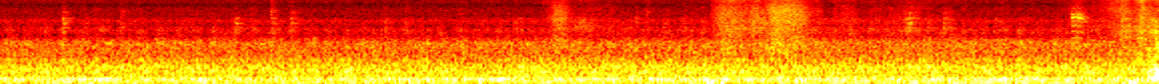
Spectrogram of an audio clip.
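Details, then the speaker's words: Industrial ceiling fan in worse shape than its pair, steady low motor hum with a rough gritty rustle; worn, scratchy bearings that make the whole fan vibrate at high speed. "here's high speed bearings are so scratchy kind of vibrates the whole fan"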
